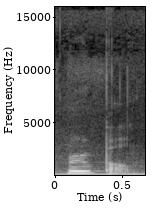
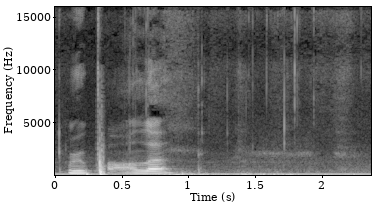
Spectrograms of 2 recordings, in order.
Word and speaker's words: RuPaul: RuPaul. RuPaul.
